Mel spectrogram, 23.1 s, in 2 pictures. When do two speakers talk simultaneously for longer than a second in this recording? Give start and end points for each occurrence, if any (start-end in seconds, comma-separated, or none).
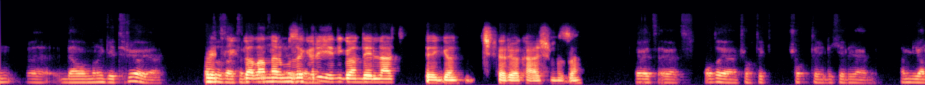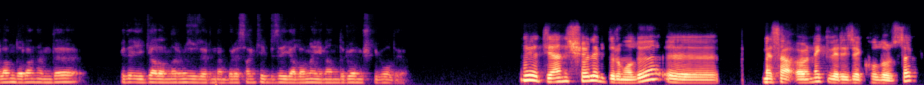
2.6-4.0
